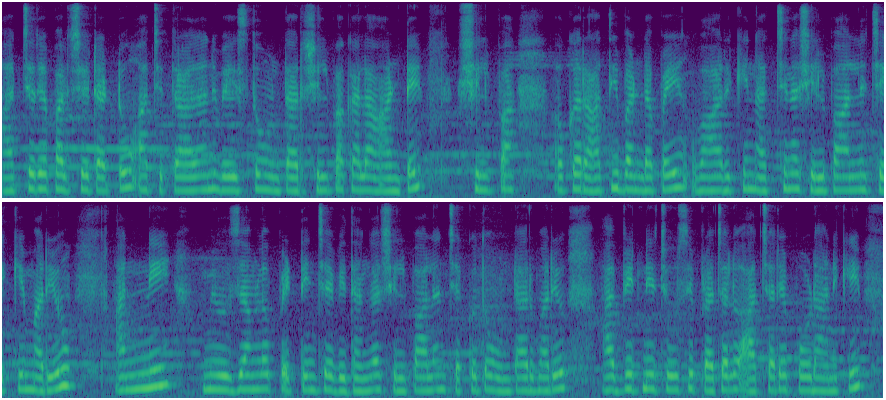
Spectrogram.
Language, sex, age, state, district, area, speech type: Telugu, female, 18-30, Telangana, Suryapet, urban, spontaneous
